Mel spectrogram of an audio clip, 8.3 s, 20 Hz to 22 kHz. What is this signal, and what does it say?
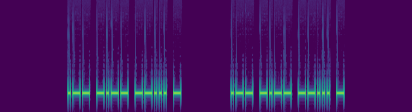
Morse code, heard as a keyed tone, about 25 wpm, 700 Hz. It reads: WY7T WY7T
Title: USA Call Signs - 4 Characters - Repeated 2x - 25wpm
